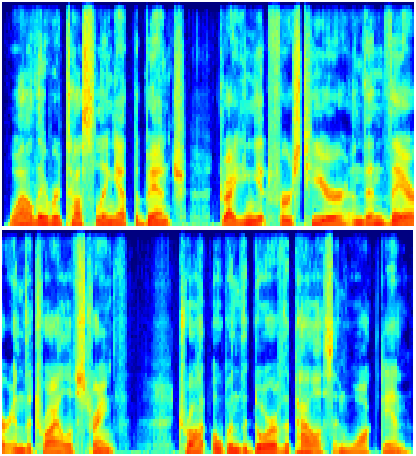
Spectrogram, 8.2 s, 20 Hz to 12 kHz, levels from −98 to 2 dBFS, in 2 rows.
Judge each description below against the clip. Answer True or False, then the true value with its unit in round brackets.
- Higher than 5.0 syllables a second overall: True (5.5 syllables/s)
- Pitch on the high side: False (180 Hz)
